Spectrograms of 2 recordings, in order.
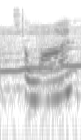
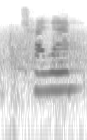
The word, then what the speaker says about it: Celan: It says, perhaps Mahalia, like Paul, I think it's Chelan, I think, is how it's said, has already lived all our lives for us. And Paul Celan was a Romanian poet and translator.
